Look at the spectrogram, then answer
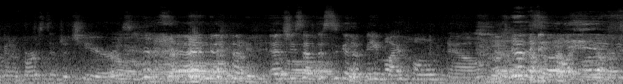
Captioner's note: laugh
